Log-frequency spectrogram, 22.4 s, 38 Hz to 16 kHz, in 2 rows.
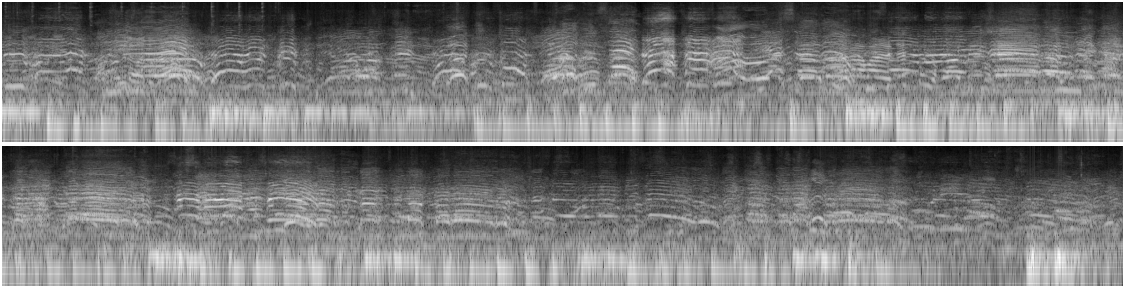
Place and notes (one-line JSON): {"date": "2011-10-15 14:17:00", "description": "Occupy Brussels - Boulevard Simon Bolivar, Spanish and French protests", "latitude": "50.86", "longitude": "4.36", "altitude": "21", "timezone": "Europe/Brussels"}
